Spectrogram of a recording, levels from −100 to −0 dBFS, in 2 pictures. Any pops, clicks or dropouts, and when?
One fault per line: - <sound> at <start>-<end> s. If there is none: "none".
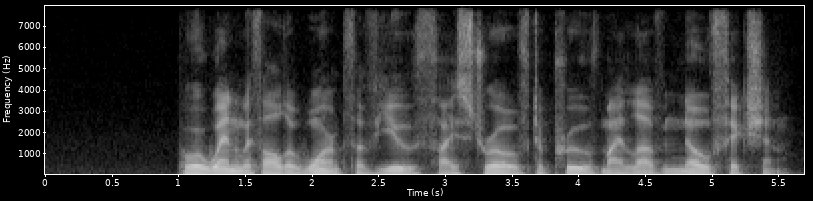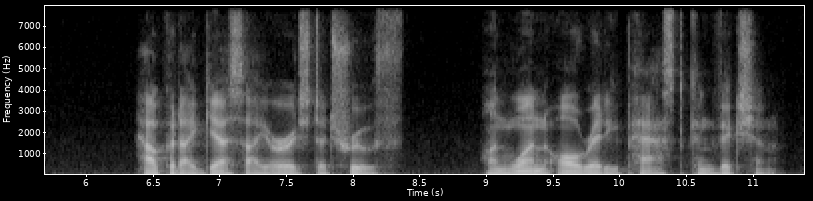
none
